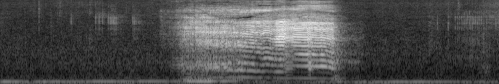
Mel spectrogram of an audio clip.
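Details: Alpine goat during the birth of triplet kids, one loud drawn-out bleat of about a second with a wavering, harmonic-rich tone, over a steady low hum.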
